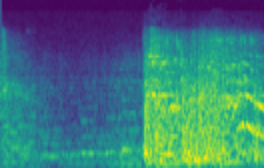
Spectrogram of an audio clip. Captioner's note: tense music; table crashing over; Katherine screaming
